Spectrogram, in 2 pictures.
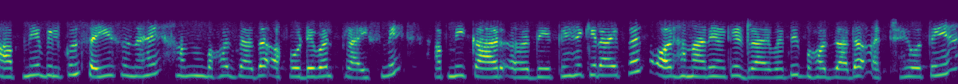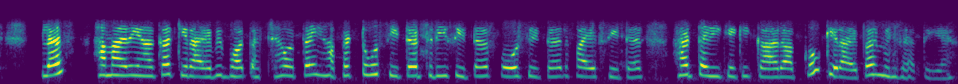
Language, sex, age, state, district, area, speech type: Urdu, female, 30-45, Uttar Pradesh, Aligarh, urban, conversation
